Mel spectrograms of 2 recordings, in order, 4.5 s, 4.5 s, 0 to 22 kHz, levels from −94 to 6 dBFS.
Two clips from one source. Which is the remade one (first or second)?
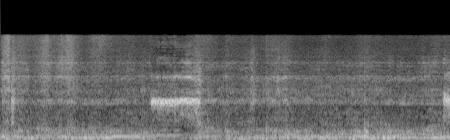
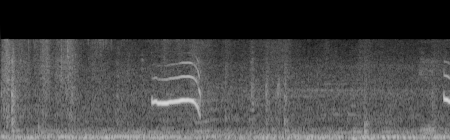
first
